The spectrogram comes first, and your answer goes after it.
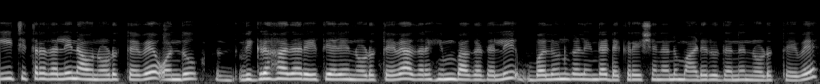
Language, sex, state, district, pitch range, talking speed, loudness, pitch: Kannada, female, Karnataka, Gulbarga, 215-250 Hz, 115 wpm, -16 LUFS, 230 Hz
